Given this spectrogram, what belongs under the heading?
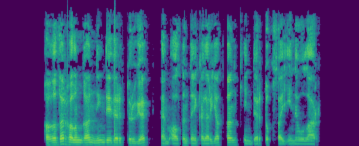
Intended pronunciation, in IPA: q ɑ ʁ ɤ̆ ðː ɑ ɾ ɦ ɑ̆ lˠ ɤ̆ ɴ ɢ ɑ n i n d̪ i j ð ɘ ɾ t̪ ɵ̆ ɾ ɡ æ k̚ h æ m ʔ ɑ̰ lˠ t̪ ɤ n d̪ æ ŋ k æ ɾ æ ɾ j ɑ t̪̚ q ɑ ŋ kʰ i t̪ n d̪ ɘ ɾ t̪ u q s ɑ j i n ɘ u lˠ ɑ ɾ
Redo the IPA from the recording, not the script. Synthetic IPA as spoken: q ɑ ʁ ɤ̆ ðː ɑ ɾ ɦ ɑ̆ lˠ ɤ̆ ɴ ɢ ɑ nː i n d̪ æ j ð ɘ ɾ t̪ ɵ̆ ɾ ɡ æ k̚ h æ m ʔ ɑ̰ lˠ t̪ ɤ n t̪ æ ŋ k æ l æ ɾ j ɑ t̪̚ q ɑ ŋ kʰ i n d̪ ɘ ɾ t̪ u q s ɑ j i n ɘ u lˠ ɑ ɾ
